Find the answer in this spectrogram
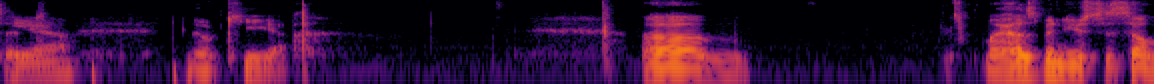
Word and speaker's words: Nokia: Linda says, you say Nokia funny. We say Nokia. I say Nokia. I think that Nokia. That's how I was taught to pronounce it. Nokia.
